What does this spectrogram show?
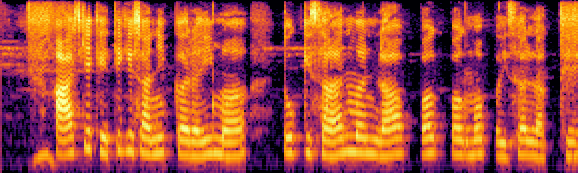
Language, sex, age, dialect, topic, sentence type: Chhattisgarhi, female, 31-35, Western/Budati/Khatahi, banking, statement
